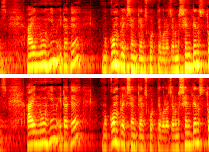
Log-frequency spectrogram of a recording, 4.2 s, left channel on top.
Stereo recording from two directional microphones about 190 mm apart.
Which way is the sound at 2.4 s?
20° right (ahead or behind).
